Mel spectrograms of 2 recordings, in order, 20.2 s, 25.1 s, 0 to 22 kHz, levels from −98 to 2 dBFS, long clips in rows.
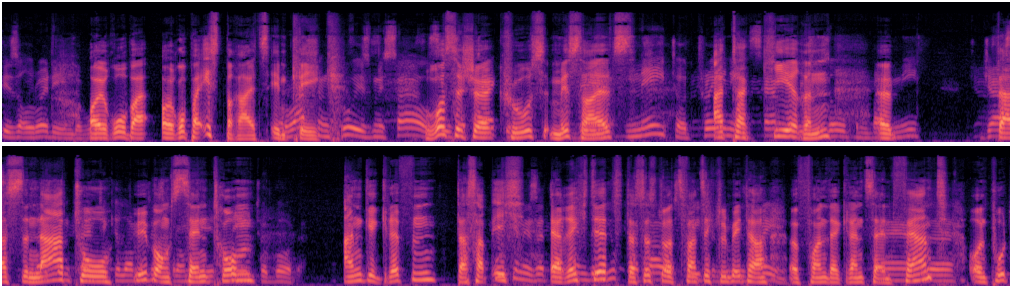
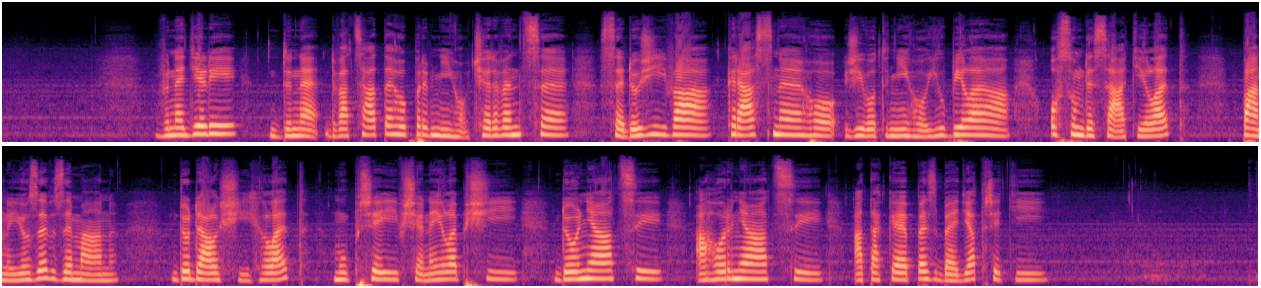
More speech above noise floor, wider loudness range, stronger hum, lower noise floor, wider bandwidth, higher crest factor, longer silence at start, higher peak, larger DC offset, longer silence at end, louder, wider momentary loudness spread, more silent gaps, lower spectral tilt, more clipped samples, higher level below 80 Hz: first, 39 dB vs 33 dB; about the same, 2 LU vs 3 LU; neither; first, -66 dBFS vs -48 dBFS; first, 16.5 kHz vs 14.5 kHz; about the same, 20 dB vs 16 dB; second, 0 s vs 1.55 s; second, -8 dBFS vs 0 dBFS; neither; second, 0.05 s vs 2.1 s; second, -27 LUFS vs -15 LUFS; about the same, 11 LU vs 12 LU; neither; second, -4 dB/octave vs -5.5 dB/octave; neither; second, -60 dBFS vs -36 dBFS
